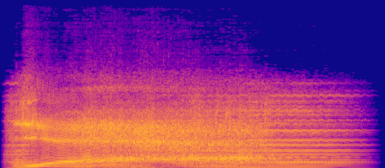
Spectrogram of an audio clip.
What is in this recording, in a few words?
"yeah" LONG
